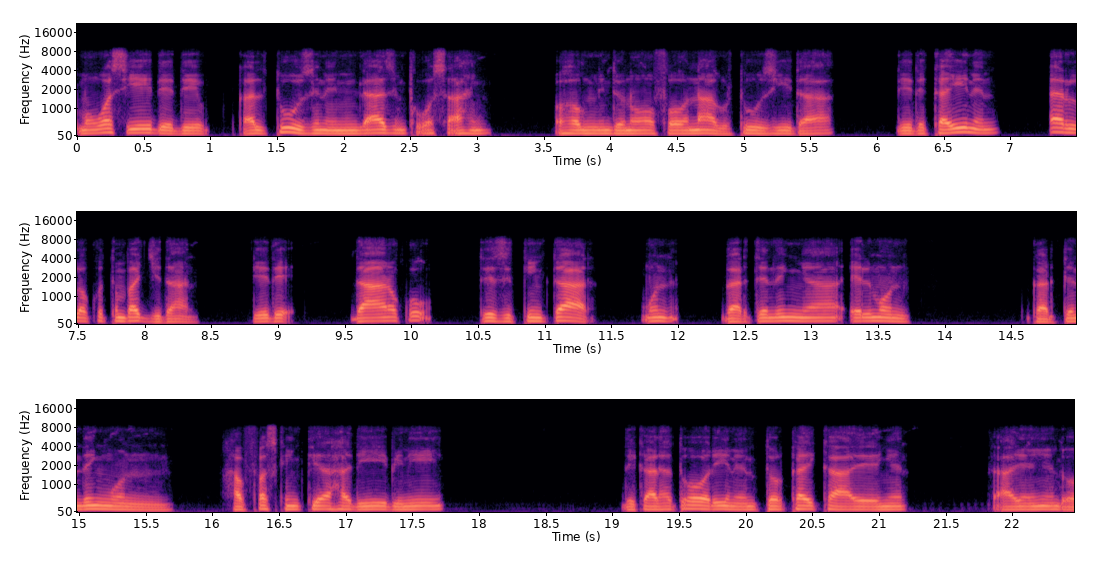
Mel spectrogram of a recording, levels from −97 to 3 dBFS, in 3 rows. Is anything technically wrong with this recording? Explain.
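Yes. The sender and receiver clocks disagree, and the receiver keeps correcting for it.

Clock drift between sender and receiver runs through the whole clip. The sender's clock runs roughly 4 percent fast. Audio therefore arrives a little faster than the receiver plays it out. The jitter buffer keeps filling up. To stop it overflowing, the receiver has to discard small pieces of audio again and again. The result is a faint, recurring timing unevenness that never settles.

Repeated timing corrections are heard from 0.15 s to 22.35 s. These are the cuts themselves. Each removes a short slice of speech, and every edit goes the same way, shortening rather than stretching. The net pace is about 104 percent of normal. The cuts fall at uneven intervals. They come across as slight hiccups and a gently rushed, unsteady tempo, and the band-limited call sound, topping out at 8 kHz, carries through the same stretch.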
